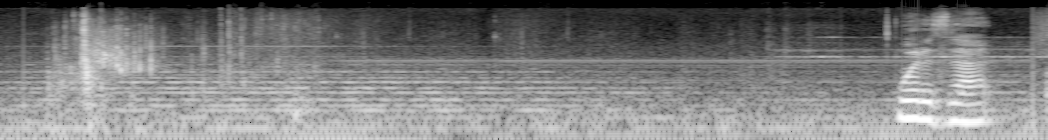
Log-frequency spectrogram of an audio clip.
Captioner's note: door squeaks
